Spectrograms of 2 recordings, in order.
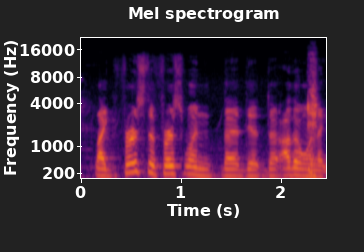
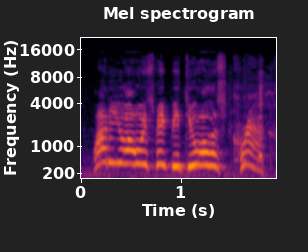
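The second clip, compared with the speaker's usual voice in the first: much higher, put-upon squeak; tiny whiny creature voice. Acted. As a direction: complain like a tiny bossed-around pet. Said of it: "this little voice".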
